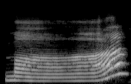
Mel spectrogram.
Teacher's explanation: it starts from low to high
